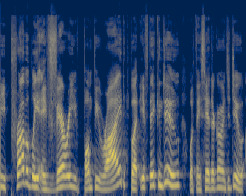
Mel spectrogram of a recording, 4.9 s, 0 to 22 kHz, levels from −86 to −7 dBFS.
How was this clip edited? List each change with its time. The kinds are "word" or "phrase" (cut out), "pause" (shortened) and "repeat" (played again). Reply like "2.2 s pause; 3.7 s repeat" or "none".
1.5 s word; 2.6 s pause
